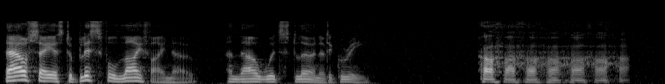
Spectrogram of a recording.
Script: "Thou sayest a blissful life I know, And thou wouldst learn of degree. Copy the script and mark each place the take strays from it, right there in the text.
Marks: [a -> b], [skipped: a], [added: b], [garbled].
"Thou sayest a blissful life I know, And thou wouldst learn of degree.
